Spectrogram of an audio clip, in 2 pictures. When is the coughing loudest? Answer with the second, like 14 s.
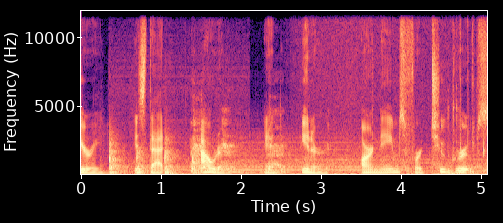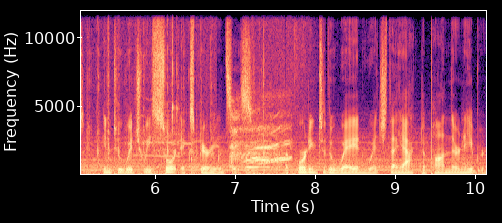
7 s.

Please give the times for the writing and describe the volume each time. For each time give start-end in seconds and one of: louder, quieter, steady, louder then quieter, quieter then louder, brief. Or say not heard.
not heard.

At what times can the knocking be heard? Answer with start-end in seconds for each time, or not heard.
0.3-2.0, 6.5-7.7.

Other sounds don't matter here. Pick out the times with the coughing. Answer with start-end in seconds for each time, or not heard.
1.4-3.1, 5.7-7.8.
